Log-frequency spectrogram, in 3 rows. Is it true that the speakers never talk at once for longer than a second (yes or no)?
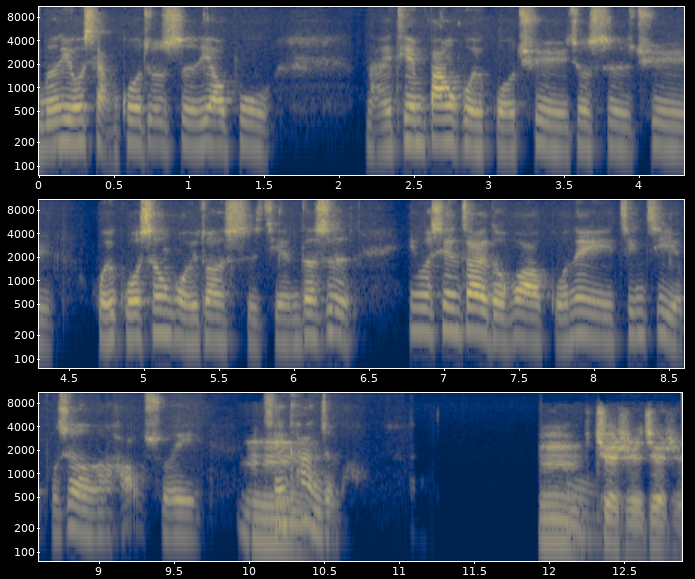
yes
